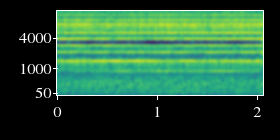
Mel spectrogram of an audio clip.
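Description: Electric school bell ringing: one loud, steady, continuous ring that holds unchanged throughout.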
